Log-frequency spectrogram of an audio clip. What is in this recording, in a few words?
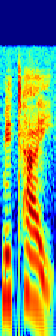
"mi thaaii", Hindi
